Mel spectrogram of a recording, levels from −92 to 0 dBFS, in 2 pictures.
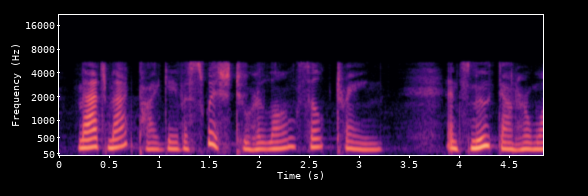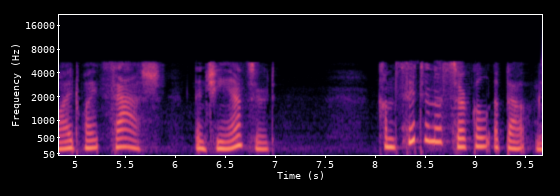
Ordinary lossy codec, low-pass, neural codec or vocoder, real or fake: AAC, 32 kbps; 5.4 kHz; none; real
